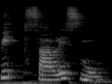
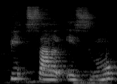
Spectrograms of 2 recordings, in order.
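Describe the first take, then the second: First: The glottal stop is dropped and its vowel linked back. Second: The glottal stop before 'ismu' is clearly pronounced. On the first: This is the form after the vowel is moved back. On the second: This is the original form before the change.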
